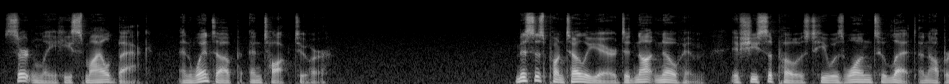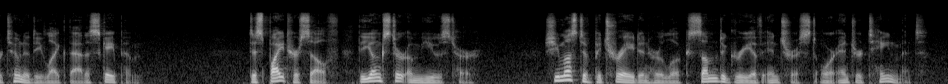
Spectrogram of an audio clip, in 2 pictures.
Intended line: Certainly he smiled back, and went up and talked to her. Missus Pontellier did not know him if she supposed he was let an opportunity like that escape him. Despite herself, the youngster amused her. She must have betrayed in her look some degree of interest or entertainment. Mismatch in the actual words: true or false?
true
